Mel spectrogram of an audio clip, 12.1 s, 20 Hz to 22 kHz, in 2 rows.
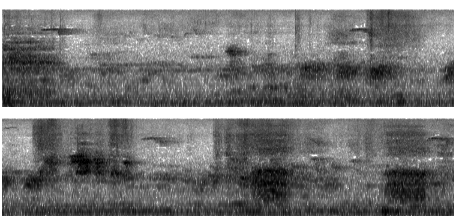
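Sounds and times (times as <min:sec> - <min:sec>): crows cawing faintly: 0:01.3 - 0:07.2, 0:08.4 - 0:10.4, 0:11.0 - 0:12.0.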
